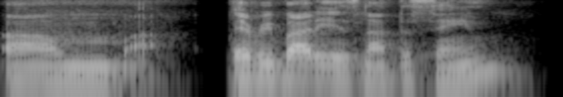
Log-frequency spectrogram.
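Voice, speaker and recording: A woman with an American accent speaks very slowly. Her voice is very deep and low, with a dark, mellow tone. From United States. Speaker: entrepreneur. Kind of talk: interview. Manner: animated.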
